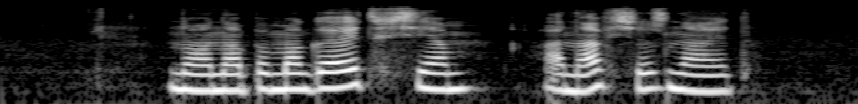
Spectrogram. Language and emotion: Russian, positive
